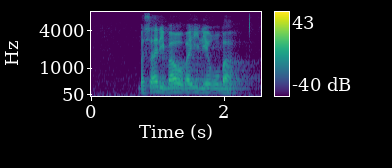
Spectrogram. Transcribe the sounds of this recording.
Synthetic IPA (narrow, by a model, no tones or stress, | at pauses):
basadibaɔbaileɣʊba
